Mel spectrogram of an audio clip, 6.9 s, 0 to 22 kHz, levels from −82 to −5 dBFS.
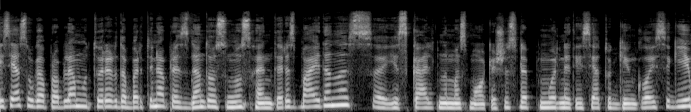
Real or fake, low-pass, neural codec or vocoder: real; 14.4 kHz; none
